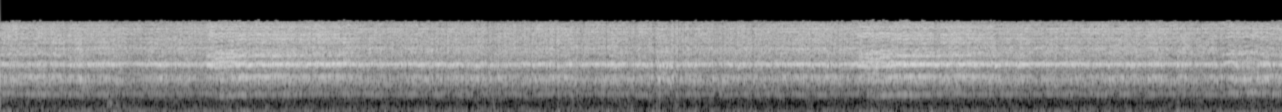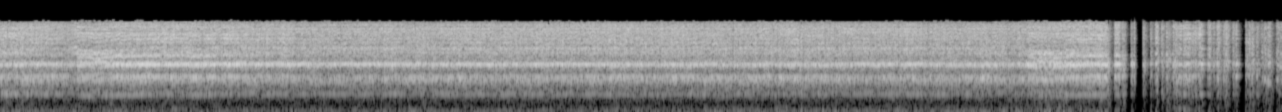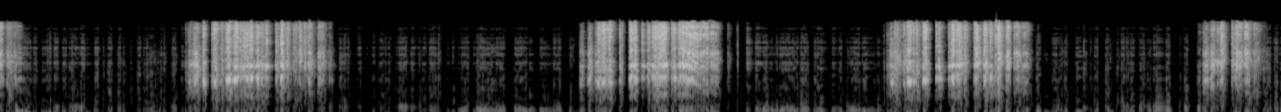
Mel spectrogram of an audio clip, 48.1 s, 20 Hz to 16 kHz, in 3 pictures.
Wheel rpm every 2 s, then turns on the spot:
160, 160, 160, 160, 160, 160, 160, 160, 160, 160, 160, 160, 160, 160, 160, 160, 20, 90, 10, 40, 70, 70, 40, 30.
none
